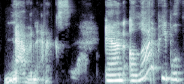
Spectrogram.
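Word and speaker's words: Navanax: animal names to say it's pronounced nav ah nax navin annex and a lot of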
